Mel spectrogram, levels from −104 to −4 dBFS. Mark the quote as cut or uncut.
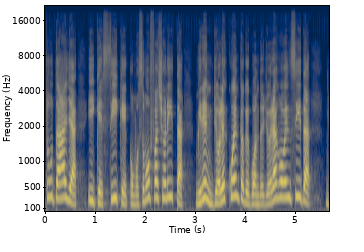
uncut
